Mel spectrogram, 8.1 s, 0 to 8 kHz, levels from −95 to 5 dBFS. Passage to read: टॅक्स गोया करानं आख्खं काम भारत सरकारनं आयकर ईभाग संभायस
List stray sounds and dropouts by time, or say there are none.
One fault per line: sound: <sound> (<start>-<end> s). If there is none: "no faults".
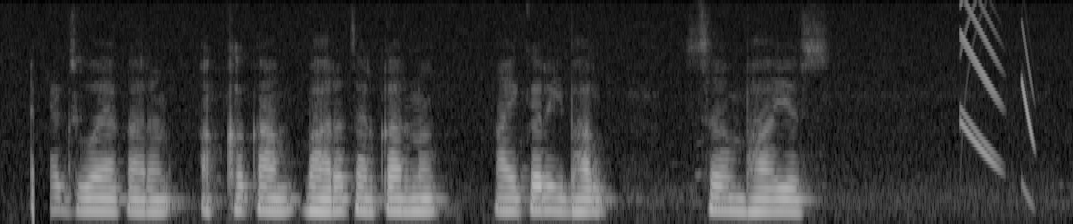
sound: chirp (7.2-7.8 s)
